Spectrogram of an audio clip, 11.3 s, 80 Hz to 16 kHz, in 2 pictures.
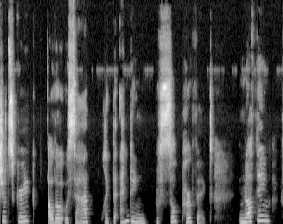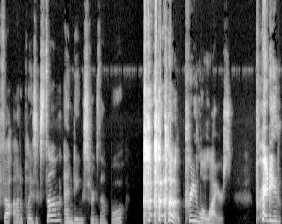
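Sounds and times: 
speech: 0.0 - 11.2
fake cough: 8.5 - 9.3.

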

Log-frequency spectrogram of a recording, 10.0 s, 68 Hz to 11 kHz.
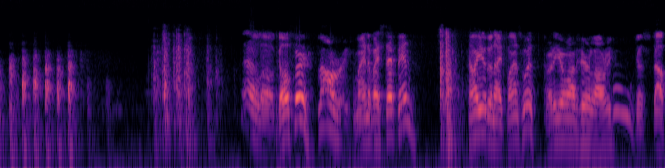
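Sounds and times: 
firm knocking on a door: 0.0 - 3.3
speech: 3.7 - 9.9.

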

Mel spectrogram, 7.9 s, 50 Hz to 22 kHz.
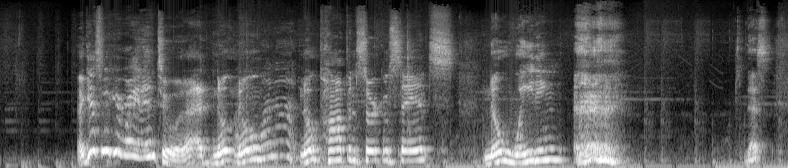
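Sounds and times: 
speech: 0.8 - 6.3, 7.4 - 7.8
throat clearing: 5.7 - 6.4
person coughing: 5.8 - 6.4.

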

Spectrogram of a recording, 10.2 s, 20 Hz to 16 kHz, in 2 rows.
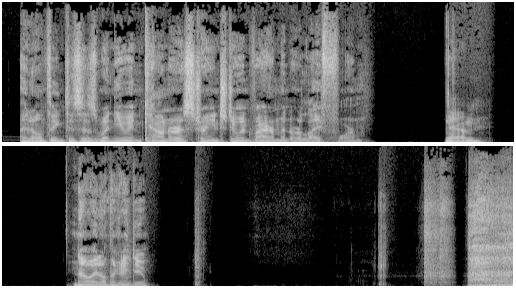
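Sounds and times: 
speech: 0.2 - 3.7, 4.4 - 4.9, 5.8 - 7.2
crunchy chewing: 8.7 - 9.2.

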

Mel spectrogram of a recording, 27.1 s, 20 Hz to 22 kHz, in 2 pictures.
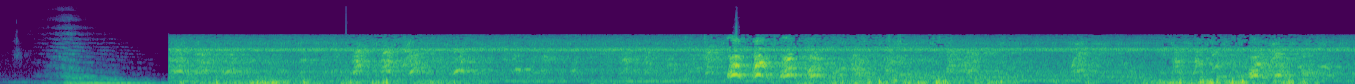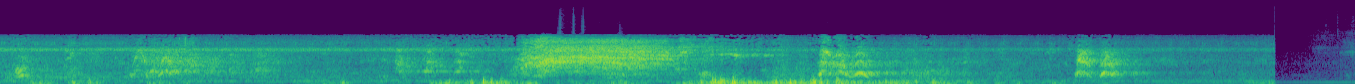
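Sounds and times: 
dogs barking: 1.7 - 23.5, 24.2 - 25.3
loud sharp scream: 18.7 - 20.6.

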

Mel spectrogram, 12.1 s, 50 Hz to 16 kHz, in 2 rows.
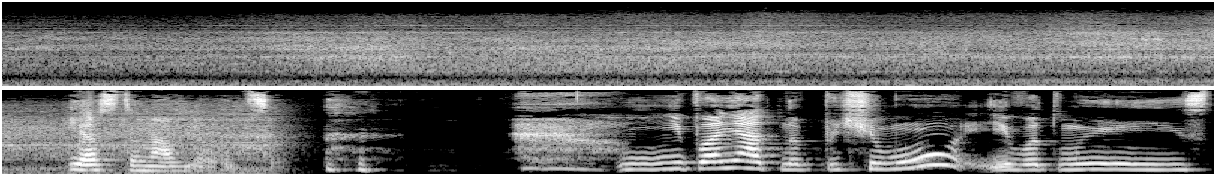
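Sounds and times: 
airplane engines roaring as airplane accelerates down the runway: 0.0 - 7.7
speech: 6.4 - 7.5, 9.4 - 12.1.

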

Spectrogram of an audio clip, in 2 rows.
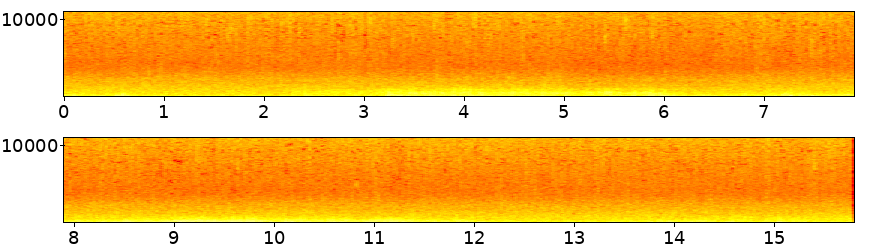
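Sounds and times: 
steady dense rainfall: 0.0 - 15.7
deep rumbling: 1.7 - 11.9.

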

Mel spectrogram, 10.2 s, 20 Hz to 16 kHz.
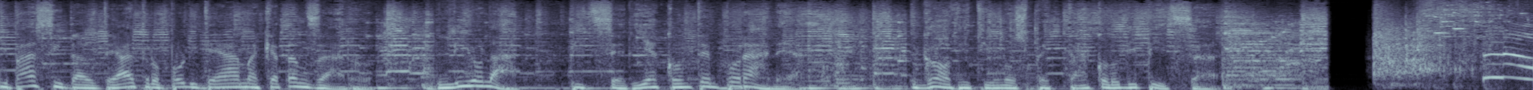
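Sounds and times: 
speech: 0.1 - 8.9
smartphone screen shattering: 9.1 - 10.0
scattering debris: 9.1 - 10.1.

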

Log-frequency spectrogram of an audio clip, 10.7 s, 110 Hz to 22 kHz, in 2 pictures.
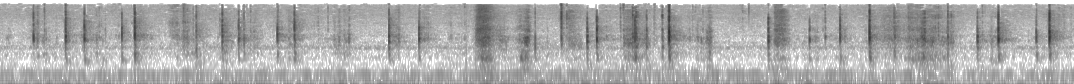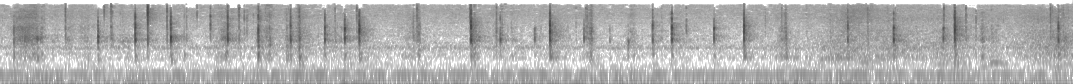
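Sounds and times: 
gentle tapping and scratching: 0.0 - 10.7
steady low hum: 0.0 - 10.7.

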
